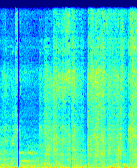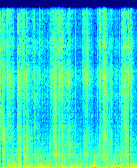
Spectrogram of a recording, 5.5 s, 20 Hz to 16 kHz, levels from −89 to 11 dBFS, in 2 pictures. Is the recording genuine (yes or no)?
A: no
